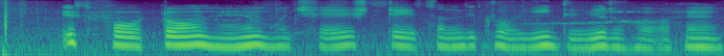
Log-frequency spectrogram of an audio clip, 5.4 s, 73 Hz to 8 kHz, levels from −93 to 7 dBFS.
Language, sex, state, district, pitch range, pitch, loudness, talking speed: Hindi, female, Madhya Pradesh, Katni, 165-185 Hz, 175 Hz, -24 LUFS, 100 wpm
